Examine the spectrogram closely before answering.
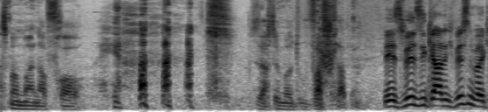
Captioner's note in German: lacht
